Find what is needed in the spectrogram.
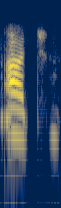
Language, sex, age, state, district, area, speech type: Bengali, female, 30-45, West Bengal, Nadia, rural, conversation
